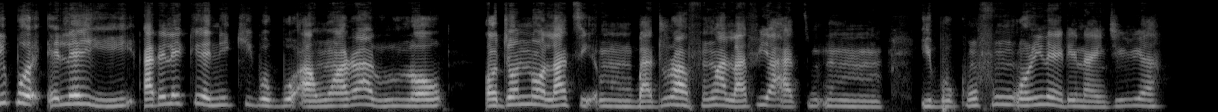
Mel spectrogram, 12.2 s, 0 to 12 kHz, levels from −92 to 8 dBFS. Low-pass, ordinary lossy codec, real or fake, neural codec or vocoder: none; none; fake; codec, 24 kHz, 3 kbps, HILCodec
